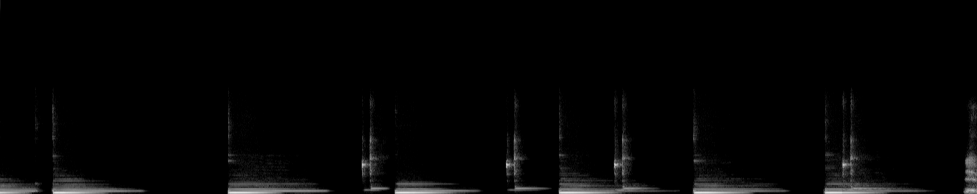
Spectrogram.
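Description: An acoustic guitar G string is plucked after being retuned, repeated single notes ringing out one after another with clear gaps between them, close and alone with no talking.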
